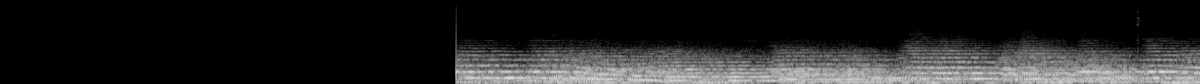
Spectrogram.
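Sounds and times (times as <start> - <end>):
tubas playing low chords: 4.6 - 12.0.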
